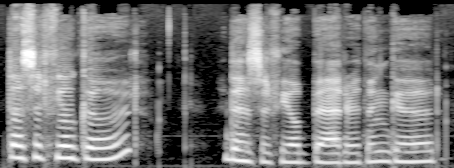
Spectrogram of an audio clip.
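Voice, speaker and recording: A woman's voice: mid-range voice, warm tone, no room sound, studio quality, natural voice. A woman playing a dominant, doting female werewolf demon lover in an intimate ASMR roleplay, teasing and coaxing. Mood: tender, dominant. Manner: teasing, coaxing, slow repeated praise, often dropping to whispers.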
